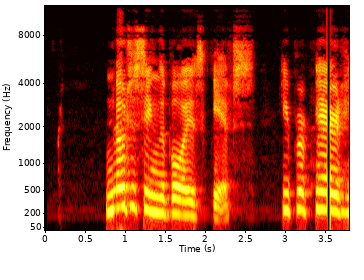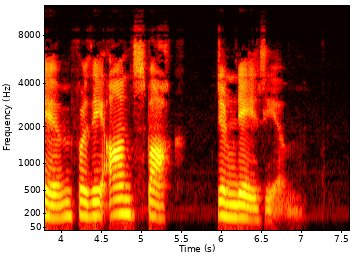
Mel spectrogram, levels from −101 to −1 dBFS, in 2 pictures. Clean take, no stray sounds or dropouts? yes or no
no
